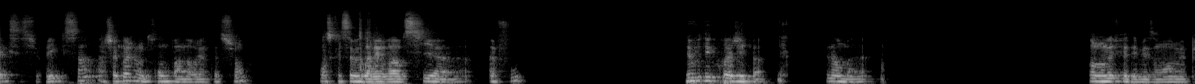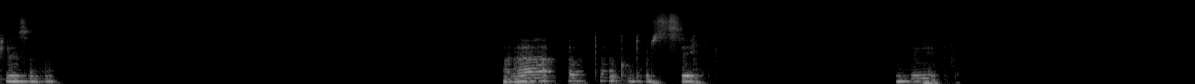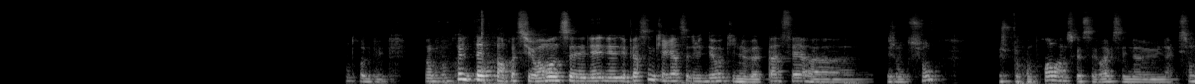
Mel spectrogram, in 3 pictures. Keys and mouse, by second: 0.6 ctrl+click, 1.9 right click, 2.9 ctrl+click, 4.6 right click, 5.6 ctrl+click, 9.1-10.1 drag, 11.3 right click, 12.4 ctrl+click, 15.7 ctrl+click, 17.3 right click, 18.0-19.4 drag, 21.2 ctrl+click, 22.7 right click, 23.5 click, 27.1 click, 27.7-28.8 drag, 29.8 shift+middle drag, 30.4 middle click, 30.9 shift+middle drag, 32.0 right click, 33.1 shift+right click, 35.5 right click.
